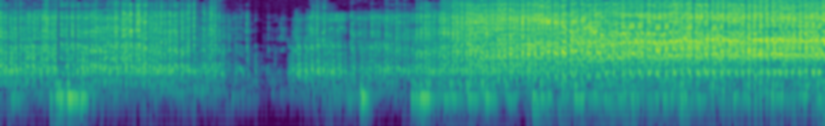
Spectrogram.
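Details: A group of woodhoopoes at a bird feeder in South Africa gives harsh, rapid cackling calls, used for territory defence alongside bobbing displays. The calls are quieter at first, then swell after a brief pause into a loud, continuous chattering chorus.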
